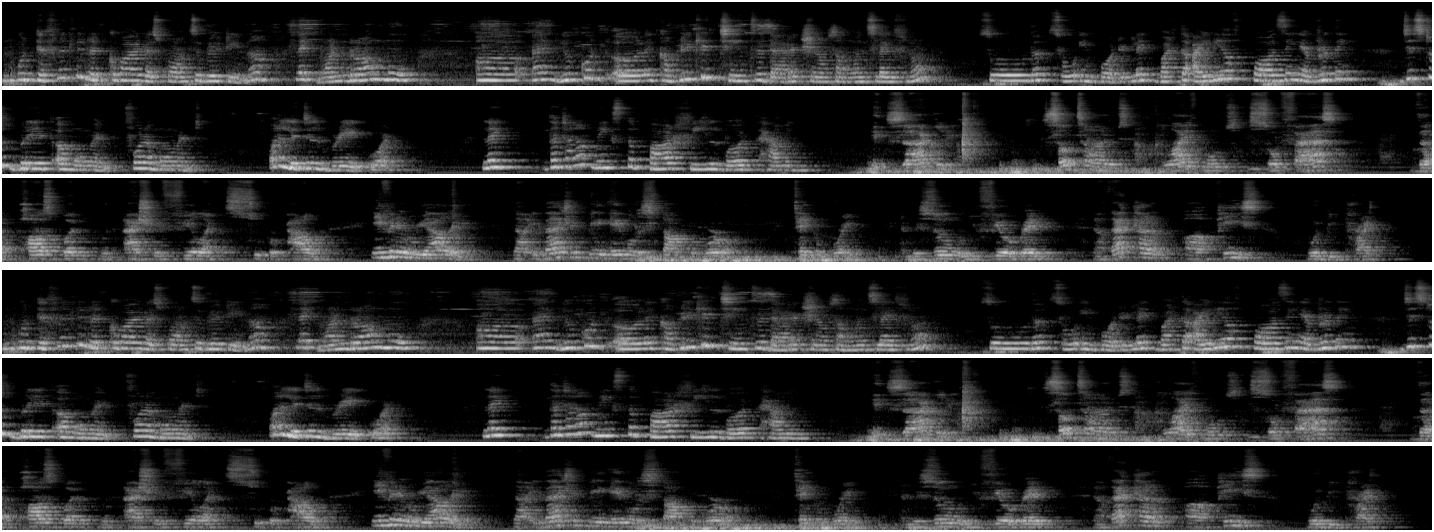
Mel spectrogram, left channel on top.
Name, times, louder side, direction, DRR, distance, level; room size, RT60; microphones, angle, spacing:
voice 1, 0.0-9.3 9.8-13.5 14.0-16.2 17.0-18.2 19.1-19.3 19.8-22.3, left 1 dB, 85° left, -3 dB, 0.5 m, -22 dB
voice 2, 22.8-27.6 28.4-31.8 32.3-33.3 33.7-37.2 37.6-39.1 39.5-41.2 41.6-42.3, left 2 dB, 20° left, -1 dB, 0.6 m, -27 dB
4.2 x 2.2 x 2.2 m, 0.67 s
head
